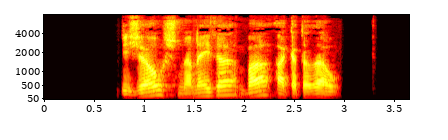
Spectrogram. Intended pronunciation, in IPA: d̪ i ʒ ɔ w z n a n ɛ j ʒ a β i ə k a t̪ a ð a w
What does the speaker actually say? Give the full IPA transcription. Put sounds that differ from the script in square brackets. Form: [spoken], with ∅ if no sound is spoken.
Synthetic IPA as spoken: d̪ i ʒ ɔ w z n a n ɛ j [ð] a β [a] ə k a t̪ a ð a w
